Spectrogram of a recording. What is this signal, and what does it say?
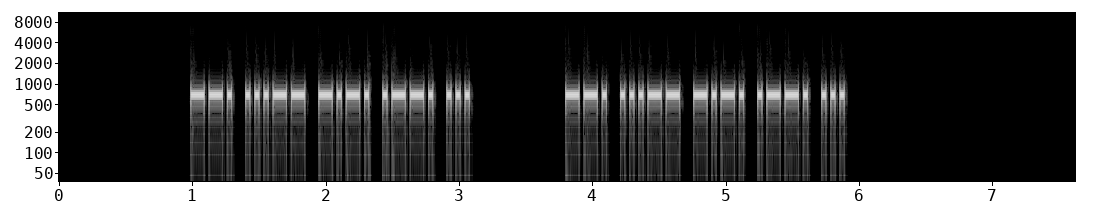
Morse code, heard as a keyed tone, about 34 wpm, 700 Hz. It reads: G3CPS G3CPS
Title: DXCC-100 Call Signs - 5 Characters - Repeated 2x - 35wpm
